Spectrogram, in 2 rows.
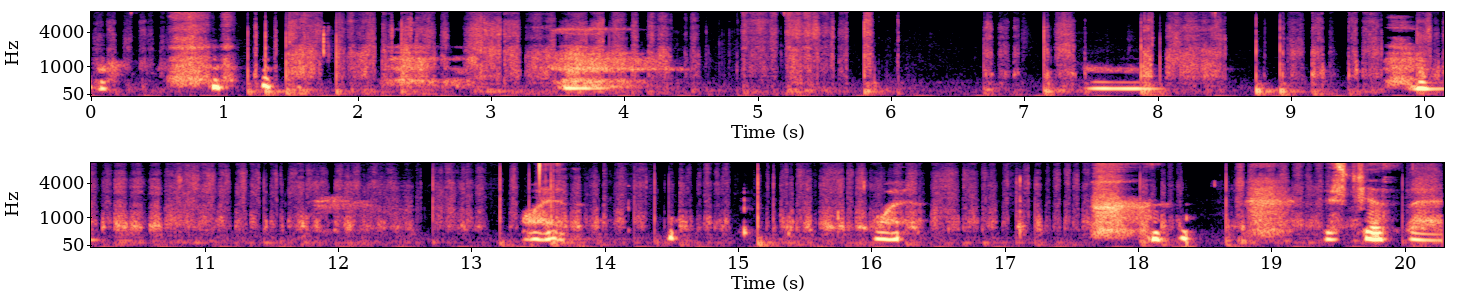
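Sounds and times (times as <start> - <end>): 
speech: 0.0 - 1.5, 19.7 - 20.2
pencil drawing lines while sketching someone on a couch: 0.0 - 5.9, 6.7 - 20.2
breathing: 2.2 - 4.3, 11.8 - 12.4, 18.7 - 19.4.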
